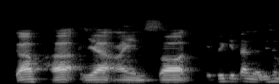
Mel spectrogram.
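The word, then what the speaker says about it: كهيعص: Bukan alama, ya, bacanya kan, bukan alama, enggak, tetapi alif lam mim gitu kan, sama dengan Kaf, ha, ya, ain, sod.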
